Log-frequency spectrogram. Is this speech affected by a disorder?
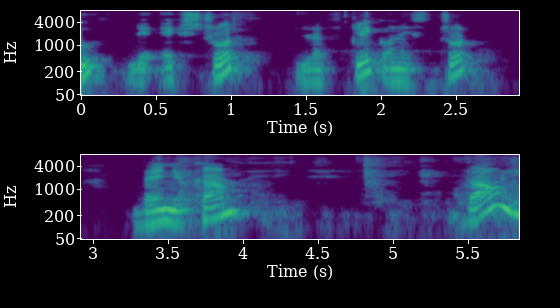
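No.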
